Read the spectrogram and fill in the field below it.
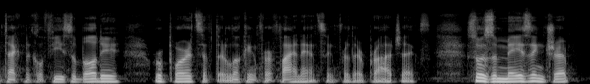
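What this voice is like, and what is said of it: Slightly muffled, congested voice. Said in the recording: “I was sick actually leaving the trip ... I got sick again. So I apologize if my voice is a little bit muffled, but it's actually a lot better than what it was before.”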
